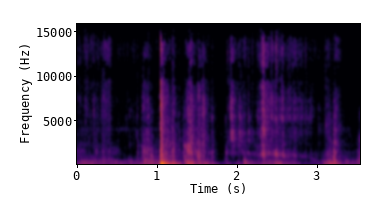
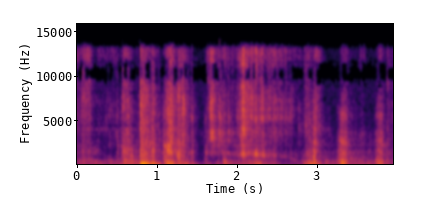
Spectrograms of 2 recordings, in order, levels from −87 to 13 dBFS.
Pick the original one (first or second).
first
